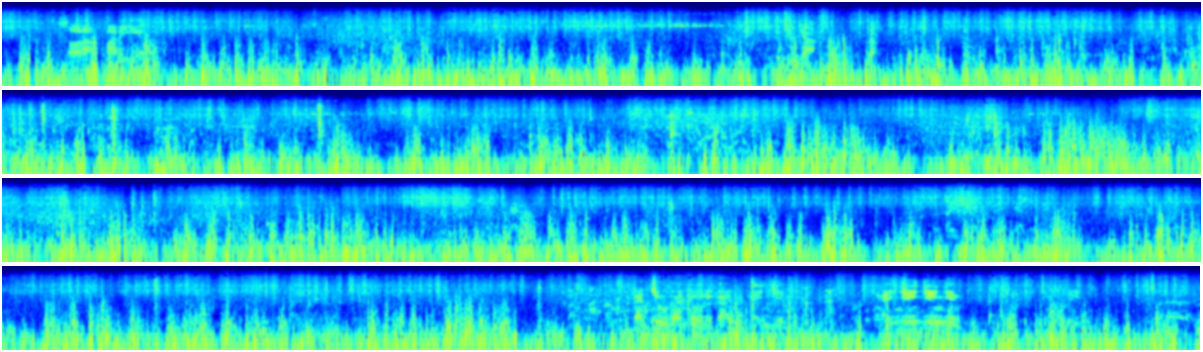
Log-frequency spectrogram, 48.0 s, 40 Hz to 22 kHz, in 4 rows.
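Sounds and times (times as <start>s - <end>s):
strong wind buffeting microphone: 0.0s - 47.9s.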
